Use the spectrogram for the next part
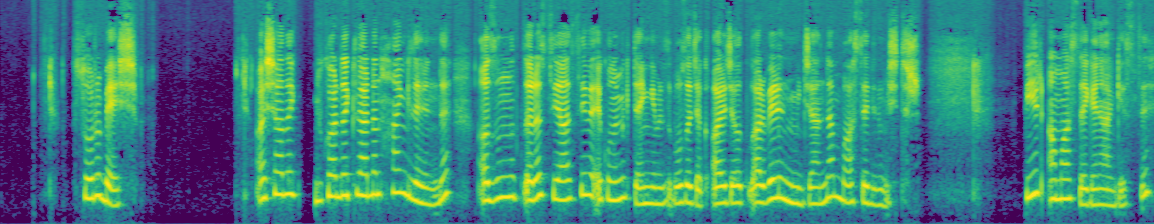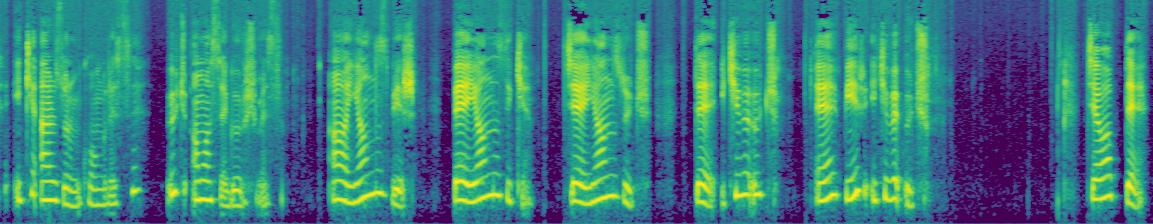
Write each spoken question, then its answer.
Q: Yukarıdakilerden hangilerinde azınlıklara siyasi ve ekonomik dengemizi bozacak ayrıcalıklar verilmeyeceğinden bahsedilmiştir?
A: Cevap D.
